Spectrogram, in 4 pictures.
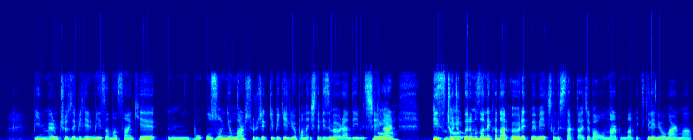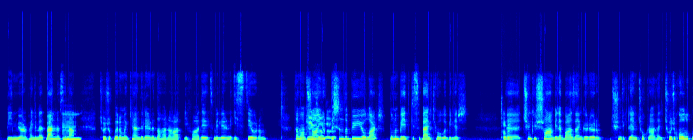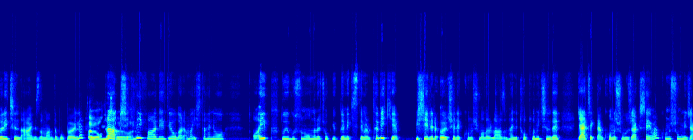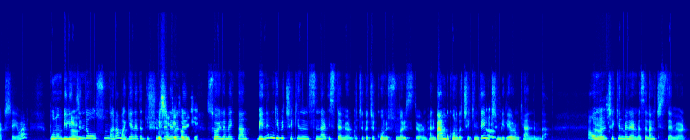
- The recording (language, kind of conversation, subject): Turkish, unstructured, Topluluk içinde gerçek benliğimizi göstermemiz neden zor olabilir?
- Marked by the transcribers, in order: mechanical hum; distorted speech; static; other background noise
